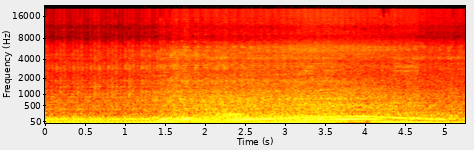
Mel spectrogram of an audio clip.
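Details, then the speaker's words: 1951 Ferguson tractor after thermostat housing replacement: a slow, steady low chug at idle with even firing and no knocks or misses. The hand throttle is set at the lowest point before stalling; this is a normal idle. "Right, this is what it sounds like at idle now. That's all tightened up and right. And it works on the hand throttle now as well."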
